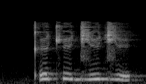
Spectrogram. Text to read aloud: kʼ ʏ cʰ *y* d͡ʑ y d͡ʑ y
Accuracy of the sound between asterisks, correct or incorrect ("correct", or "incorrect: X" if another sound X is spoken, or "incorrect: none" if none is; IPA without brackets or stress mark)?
correct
